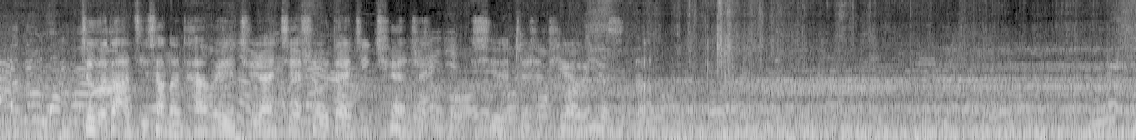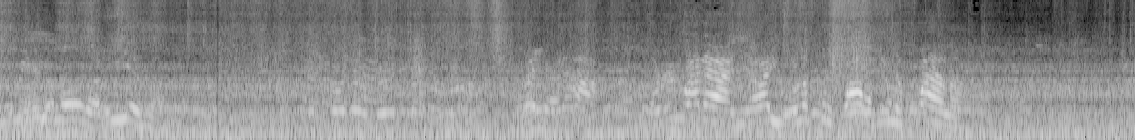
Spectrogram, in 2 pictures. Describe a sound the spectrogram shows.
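A middle-aged woman talks with animation nearby.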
